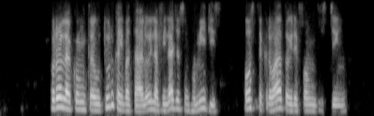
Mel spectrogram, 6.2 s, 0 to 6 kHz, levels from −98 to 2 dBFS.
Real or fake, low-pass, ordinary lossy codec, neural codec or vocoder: real; 5.4 kHz; Opus, 16 kbps; none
